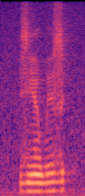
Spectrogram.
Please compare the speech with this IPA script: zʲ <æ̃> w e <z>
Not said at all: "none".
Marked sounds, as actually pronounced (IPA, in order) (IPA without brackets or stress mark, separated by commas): æ̃, z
